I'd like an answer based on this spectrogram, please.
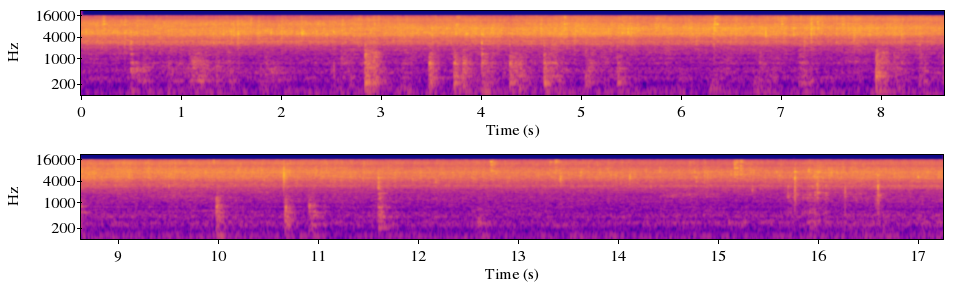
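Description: Chopped onion sautéing in hot oil in a nonstick kadhai, a steady sizzle, with the scrapes and clicks of a wooden spatula stirring it, mostly in the first ten seconds or so. The sizzle eases a little in the second half.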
